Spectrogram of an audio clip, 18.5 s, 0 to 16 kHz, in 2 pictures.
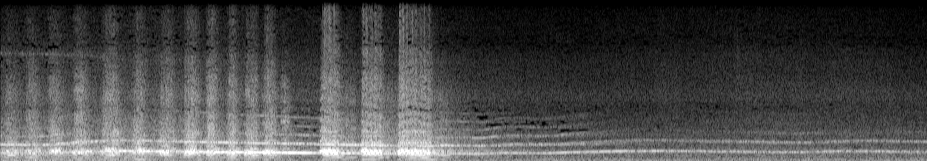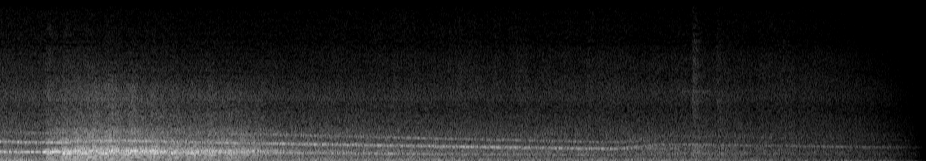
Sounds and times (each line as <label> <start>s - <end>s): firetruck with blaring horns 0.0s - 5.8s
firetruck with blaring horns 9.4s - 13.1s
